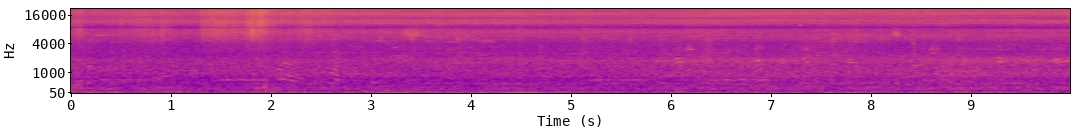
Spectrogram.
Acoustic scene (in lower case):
street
